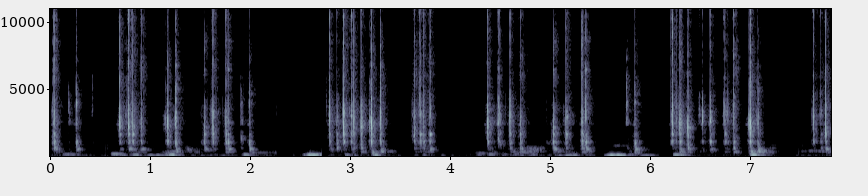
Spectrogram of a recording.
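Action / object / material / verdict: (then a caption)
tap / mechanical keyboard with plastic keycaps / plastic / none. Both hands type continuously with their fingertips on a compact mechanical keyboard with white, grey and orange plastic keycaps, while the mouse beside it stays untouched. Bright, crisp key clicks come in quick bursts separated by short pauses, with a soft low thud under some strokes and almost no ring after each press.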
